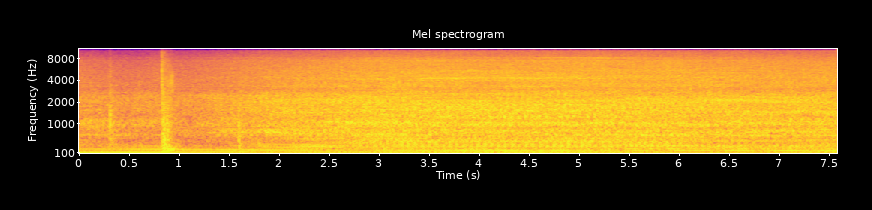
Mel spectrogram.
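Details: Acura Integra four-cylinder idling after power steering work: initial slight whine as the power steering line fills and air purges, settling to a steady, smooth low hum; normal idle.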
